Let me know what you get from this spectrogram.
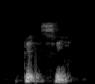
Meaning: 1. Fragmented 2. Very small, tiny
- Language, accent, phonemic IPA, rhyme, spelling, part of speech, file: English, Southern England, /ˈbɪtsi/, -ɪtsi, bitsy, adjective, LL-Q1860 (eng)-bitsy.wav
